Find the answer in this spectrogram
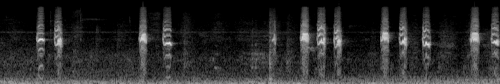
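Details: Young sooty-headed bulbul noisily calling its parent: rough chirps in pairs and triplets, a high note dropping to a lower one, bursts separated by short pauses.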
